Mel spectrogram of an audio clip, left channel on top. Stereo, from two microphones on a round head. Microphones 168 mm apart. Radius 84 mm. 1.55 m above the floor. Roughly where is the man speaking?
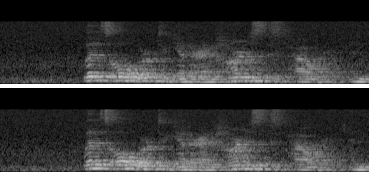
Right.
